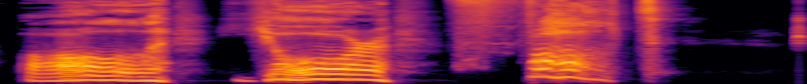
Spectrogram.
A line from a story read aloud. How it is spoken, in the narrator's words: growled through clenched teeth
